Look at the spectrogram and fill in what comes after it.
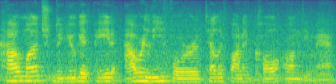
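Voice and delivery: ordinary talk, nothing marked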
